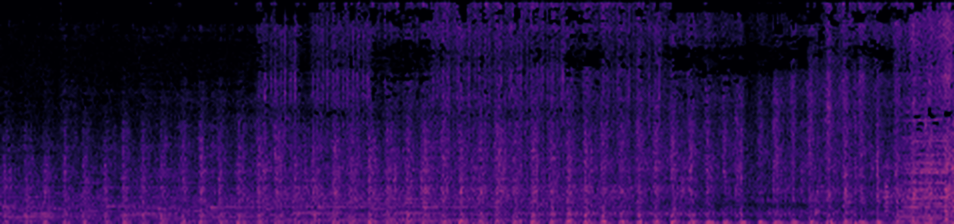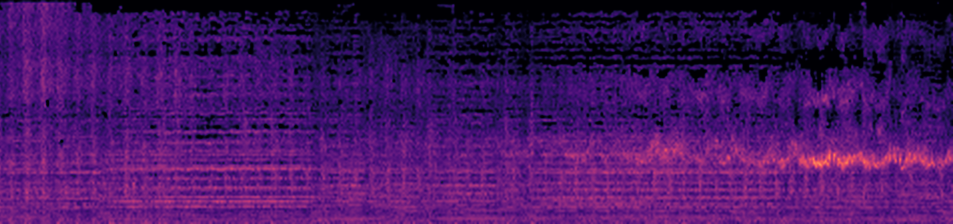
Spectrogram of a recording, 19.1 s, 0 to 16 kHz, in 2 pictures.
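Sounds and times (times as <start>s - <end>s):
background music: 0.0s - 19.0s
steam locomotive chuffing: 0.0s - 19.0s.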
